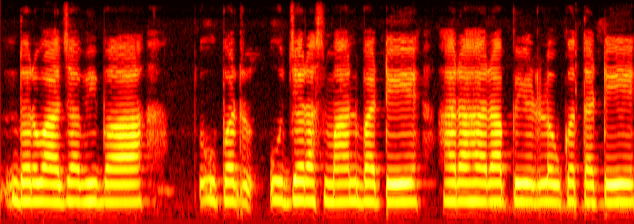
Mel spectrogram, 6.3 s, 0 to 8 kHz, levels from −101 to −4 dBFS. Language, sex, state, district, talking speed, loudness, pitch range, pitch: Bhojpuri, female, Uttar Pradesh, Ghazipur, 105 wpm, -24 LUFS, 200-210 Hz, 205 Hz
